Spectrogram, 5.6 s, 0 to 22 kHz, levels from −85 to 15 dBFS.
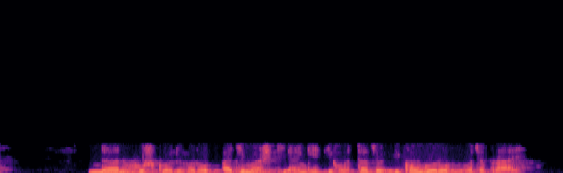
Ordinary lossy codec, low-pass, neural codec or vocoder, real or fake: Opus, 16 kbps; 3.6 kHz; none; real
